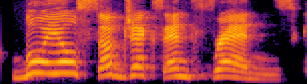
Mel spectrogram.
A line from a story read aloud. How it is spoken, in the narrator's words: continued Azaz, his voice echoing in the almost empty room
